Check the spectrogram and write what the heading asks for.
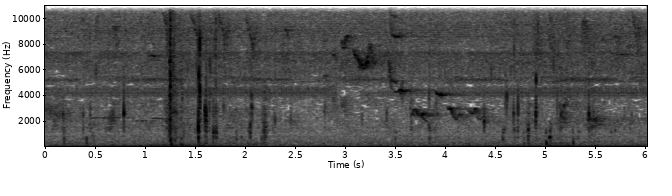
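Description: Faint forest ambience: a steady high hiss, a few soft clicks a little over a second in, and brief high chirps about halfway through.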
